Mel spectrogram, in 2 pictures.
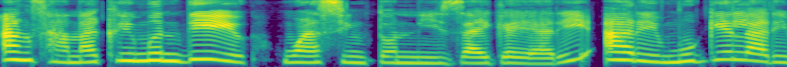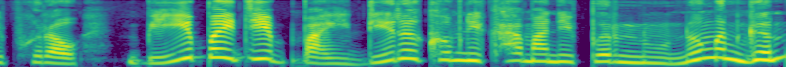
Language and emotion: Bodo, surprised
